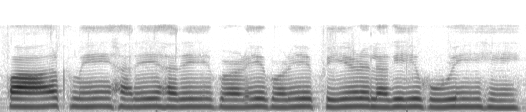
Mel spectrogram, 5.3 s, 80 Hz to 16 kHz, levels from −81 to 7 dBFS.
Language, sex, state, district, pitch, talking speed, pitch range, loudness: Hindi, female, Madhya Pradesh, Bhopal, 210 Hz, 115 wpm, 205-215 Hz, -19 LUFS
